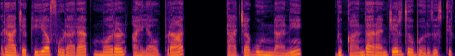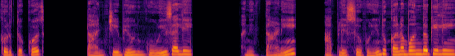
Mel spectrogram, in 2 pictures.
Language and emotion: Goan Konkani, fearful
